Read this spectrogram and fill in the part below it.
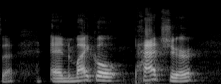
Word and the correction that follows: Pachter: analyst. What now? – Pachter. Michael Pachter.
